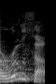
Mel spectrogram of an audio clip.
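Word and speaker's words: Rutherford: pronounce the last name uh Ruther like Luther just with r that's it okay so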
